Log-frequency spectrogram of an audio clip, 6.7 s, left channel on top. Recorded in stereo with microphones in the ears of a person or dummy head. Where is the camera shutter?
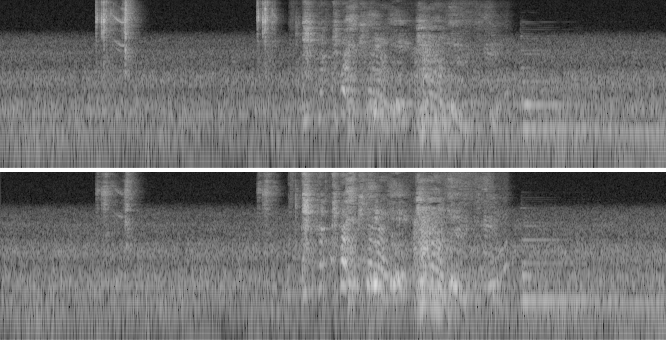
45° left (ahead or behind), 1.2 m.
